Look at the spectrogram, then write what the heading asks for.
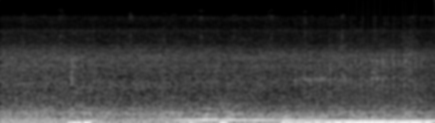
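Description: Daihatsu Applause's engine and road noise heard from inside the cabin at track speed. A short low thump comes just under a second in. From about two seconds in, a steady low engine drone takes over and grows louder.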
